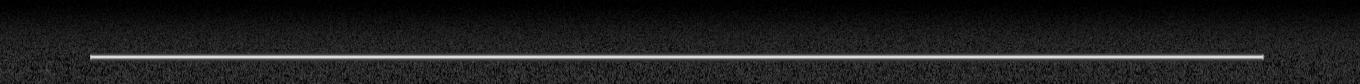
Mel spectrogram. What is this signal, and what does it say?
A steady tone. There is no code.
